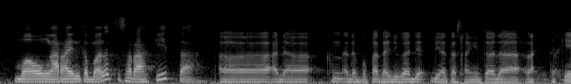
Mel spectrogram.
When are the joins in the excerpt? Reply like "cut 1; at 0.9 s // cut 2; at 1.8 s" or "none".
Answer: cut 1; at 2.0 s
